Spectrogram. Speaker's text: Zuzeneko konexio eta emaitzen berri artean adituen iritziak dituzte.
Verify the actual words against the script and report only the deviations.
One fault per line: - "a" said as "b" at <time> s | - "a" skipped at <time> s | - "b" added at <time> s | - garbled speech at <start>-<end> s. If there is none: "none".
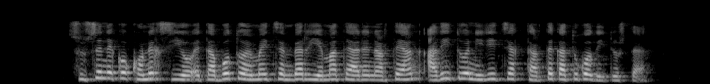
- "boto" added at 2.2 s
- "ematearen" added at 3.3 s
- "tartekatuko" added at 5.4 s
